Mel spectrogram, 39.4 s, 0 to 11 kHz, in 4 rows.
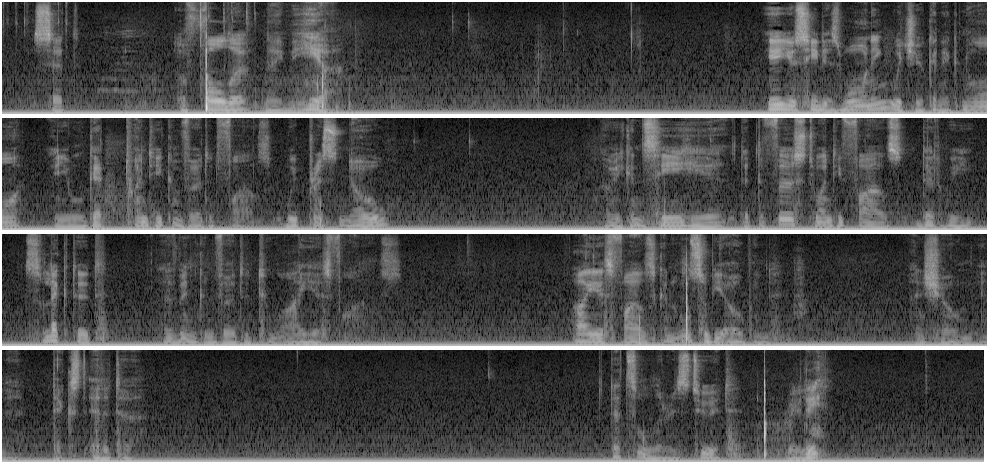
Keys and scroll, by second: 0.0-3.8 typing.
